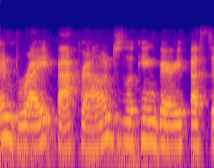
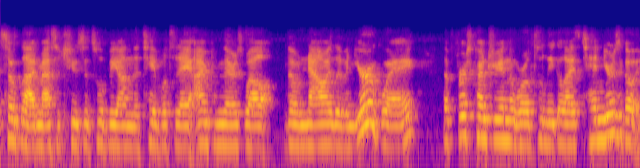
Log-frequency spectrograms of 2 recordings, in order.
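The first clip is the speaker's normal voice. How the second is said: ordinary talk, nothing marked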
